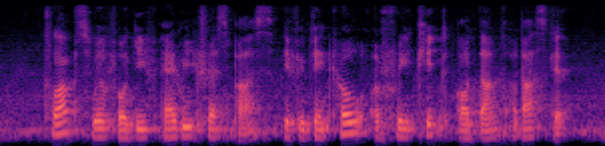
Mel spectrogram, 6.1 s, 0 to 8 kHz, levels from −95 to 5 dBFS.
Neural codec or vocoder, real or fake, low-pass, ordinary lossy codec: codec, 16 kHz, 2 kbps, FreqCodec, larger model; fake; 7.2 kHz; none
